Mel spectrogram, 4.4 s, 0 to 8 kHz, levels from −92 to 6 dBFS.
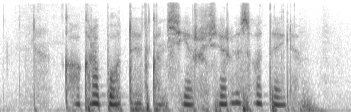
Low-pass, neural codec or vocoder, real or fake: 7.2 kHz; none; real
